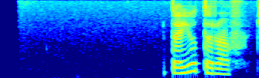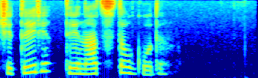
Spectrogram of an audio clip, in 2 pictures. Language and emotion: Russian, neutral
